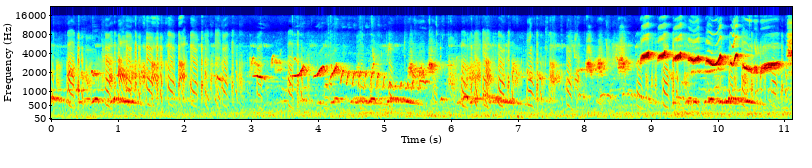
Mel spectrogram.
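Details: Female Chinese hwamei said to strongly stir up males, singing a loud, varied run of rich warbled phrases and rapid rattling notes that rise into sharper, higher whistles near the end, with no other clear sounds.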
